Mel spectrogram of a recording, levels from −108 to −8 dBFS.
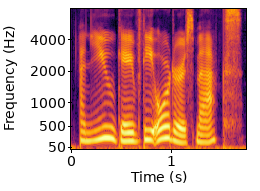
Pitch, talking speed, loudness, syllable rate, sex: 190 Hz, 205 wpm, -13 LUFS, 4.5 syllables/s, female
